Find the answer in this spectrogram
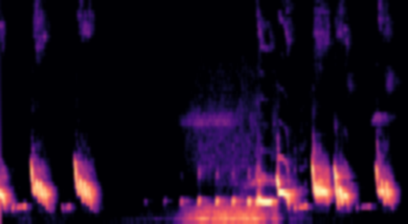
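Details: Loud, descending whistled slurs from a white-rumped shama in the morning, broken midway by a rough, noisy rustling stretch, then more emphatic downslurred notes.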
